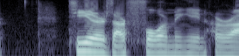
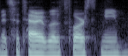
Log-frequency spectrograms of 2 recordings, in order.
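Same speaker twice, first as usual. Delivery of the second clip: normal talking voice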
